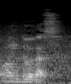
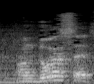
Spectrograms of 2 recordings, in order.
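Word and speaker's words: Honduras: Там повинно в огуле быть «ондурас». Гондурас, там навод натиск неправильно, и не «г», а там же «аш».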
